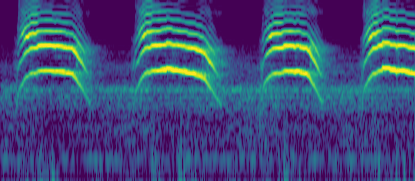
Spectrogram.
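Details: European-line Norwegian Forest Cat kittens in a cattery give clear, drawn-out mews, each arching up then sliding down, four in quick succession about one per second; a quiet room behind.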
